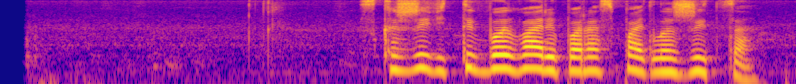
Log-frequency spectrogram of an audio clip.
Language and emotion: Russian, angry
